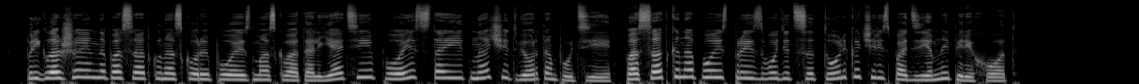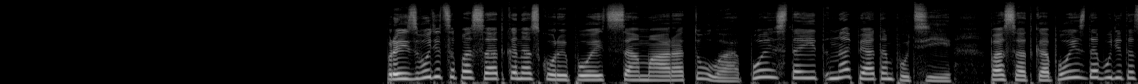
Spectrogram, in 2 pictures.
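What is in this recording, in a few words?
station announcer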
